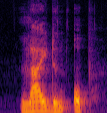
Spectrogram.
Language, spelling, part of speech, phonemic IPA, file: Dutch, laaiden op, verb, /ˈlajdə(n) ˈɔp/, Nl-laaiden op.ogg
- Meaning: inflection of oplaaien: 1. plural past indicative 2. plural past subjunctive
